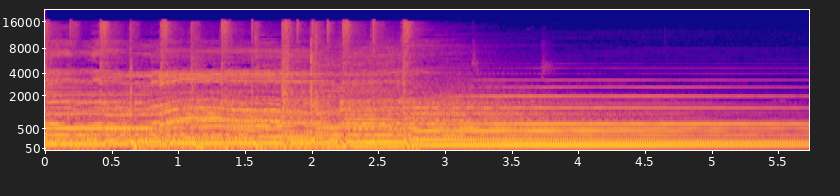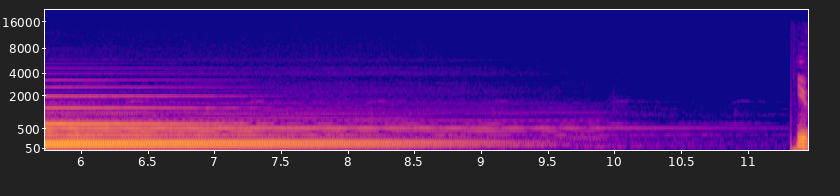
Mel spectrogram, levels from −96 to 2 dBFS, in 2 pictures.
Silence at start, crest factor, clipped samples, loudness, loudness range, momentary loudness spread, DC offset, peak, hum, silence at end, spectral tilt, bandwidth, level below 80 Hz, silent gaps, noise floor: 0 s; 14 dB; under 0.1%; -16 LUFS; 19 LU; 17 LU; under 0.1%; -4 dBFS; none; 0 s; -6.5 dB/octave; 16.5 kHz; -32 dBFS; none; -74 dBFS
